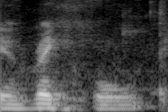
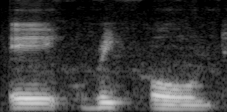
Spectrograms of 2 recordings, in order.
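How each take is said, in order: First: RECORD as REK-ord, short "eh" first; correct noun pronunciation. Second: RECORD wrongly as ree-CORD; mistaken noun pronunciation. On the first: Grammarian correcting the noun, record said REK-ord. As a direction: put record's stress on the first syllable. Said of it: "Instead, you would say". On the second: Grammarian showing the error, noun record said ree-CORD. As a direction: put record's stress on the second syllable. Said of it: "You would not say". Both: Shown as a demonstration.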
